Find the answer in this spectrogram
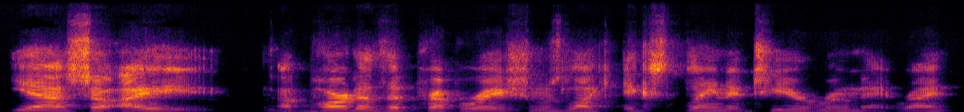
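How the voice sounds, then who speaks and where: A man's voice: on the high side, normal speed, bright, forceful tone, muffled recording. A man in a casual study-group video call, explaining things loosely and hesitantly as he thinks aloud.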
